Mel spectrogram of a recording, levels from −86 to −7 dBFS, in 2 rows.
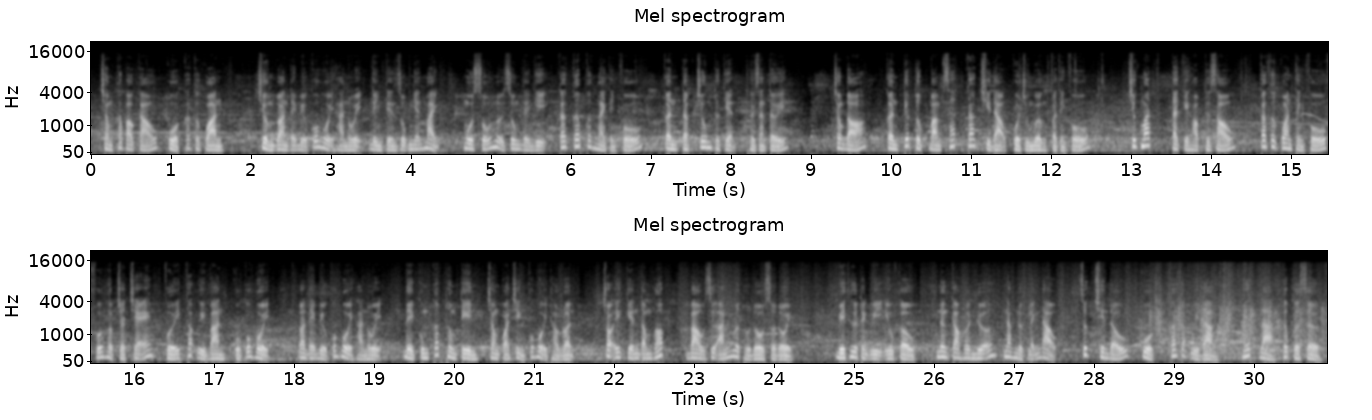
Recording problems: murmuring crowd; noticeable; throughout; 10 dB below the speech

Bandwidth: 15 kHz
